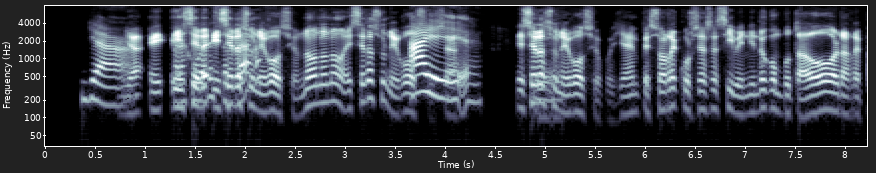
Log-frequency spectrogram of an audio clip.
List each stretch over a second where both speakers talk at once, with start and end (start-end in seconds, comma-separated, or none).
0.7-2.1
